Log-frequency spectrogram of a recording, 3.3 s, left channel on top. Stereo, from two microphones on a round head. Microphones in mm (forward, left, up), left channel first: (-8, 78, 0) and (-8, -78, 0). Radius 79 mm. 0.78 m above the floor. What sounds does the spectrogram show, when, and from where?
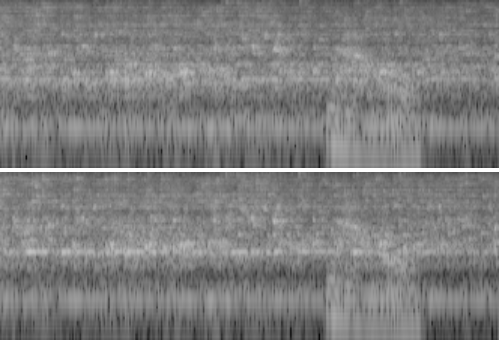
0.0 s running water: 45° right (ahead or behind), 1.0 m
2.2 s a man speaking: 20° right (ahead or behind), 0.5 m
